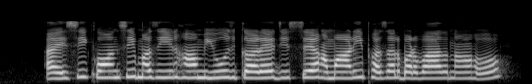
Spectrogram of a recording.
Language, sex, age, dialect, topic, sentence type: Magahi, female, 18-24, Western, agriculture, question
